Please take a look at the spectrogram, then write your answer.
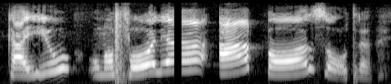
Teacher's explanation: com som de vogal é permitido segundo as regras de metrificação você junta tá assim a última sílaba de uma palavra com a primeira sílaba da próxima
